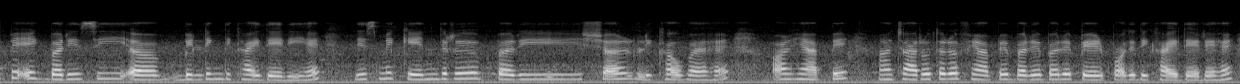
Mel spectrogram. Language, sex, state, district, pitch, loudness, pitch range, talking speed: Hindi, female, Maharashtra, Nagpur, 225 Hz, -17 LUFS, 185-240 Hz, 155 wpm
